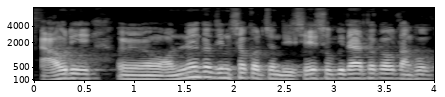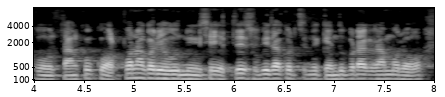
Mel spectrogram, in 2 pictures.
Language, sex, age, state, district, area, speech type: Odia, male, 30-45, Odisha, Dhenkanal, rural, spontaneous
